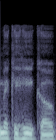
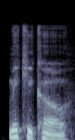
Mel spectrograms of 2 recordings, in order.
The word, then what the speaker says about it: Mikihiko: However, upon hearing Mikihiko pronounce his name as Mikiko, this purely Japanese name seemed to have stumped her as an American. It's a little hard to pronounce, so if you can't say Mikihiko, go ahead and use Miki.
